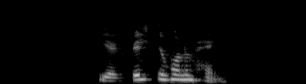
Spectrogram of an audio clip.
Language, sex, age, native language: Icelandic, female, 40-49, Icelandic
